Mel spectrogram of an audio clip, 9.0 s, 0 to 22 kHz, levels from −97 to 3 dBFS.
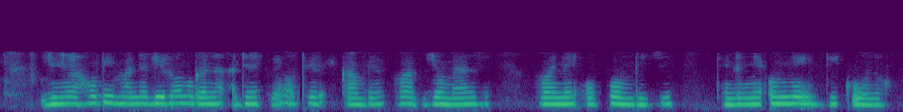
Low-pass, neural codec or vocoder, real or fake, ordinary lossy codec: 7.2 kHz; codec, 16 kHz, 1.1 kbps, Voila-Tokenizer; fake; AAC, 16 kbps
